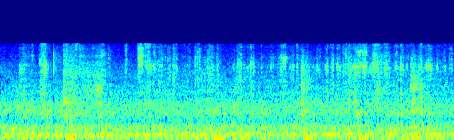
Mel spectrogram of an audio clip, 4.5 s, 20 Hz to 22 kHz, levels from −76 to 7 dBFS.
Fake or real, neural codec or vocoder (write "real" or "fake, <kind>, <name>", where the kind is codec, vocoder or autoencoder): real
